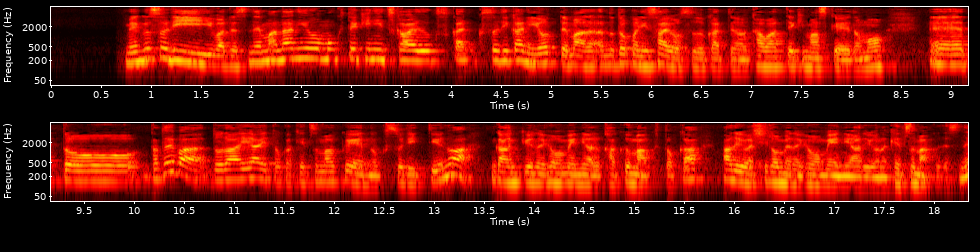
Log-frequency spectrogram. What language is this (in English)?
Japanese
